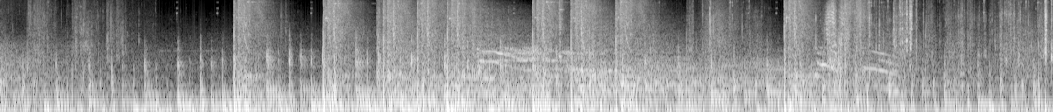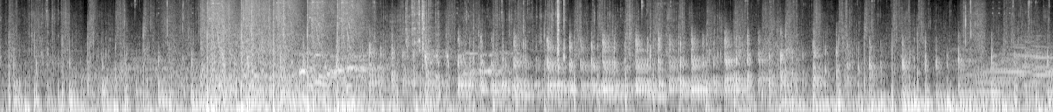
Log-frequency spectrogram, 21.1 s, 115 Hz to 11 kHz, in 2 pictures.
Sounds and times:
Music: 0.0 - 21.0
Outside, urban or manmade: 0.0 - 21.0.

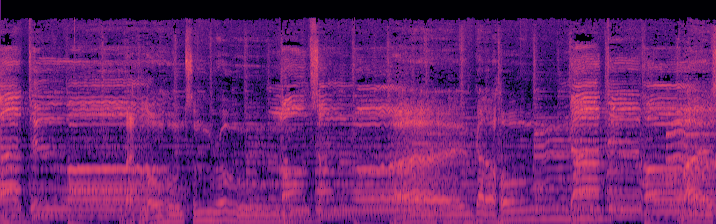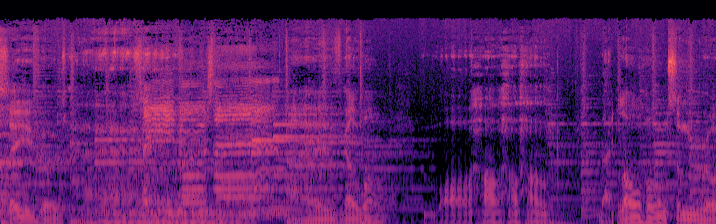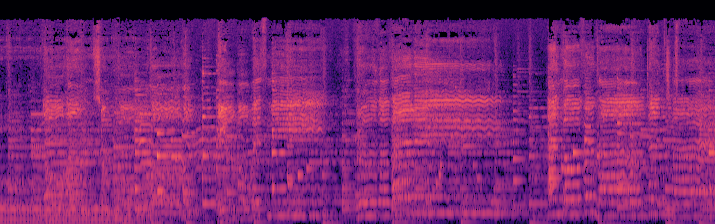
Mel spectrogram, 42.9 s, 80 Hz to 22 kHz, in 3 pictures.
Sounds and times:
Music: 0.0 - 42.9.

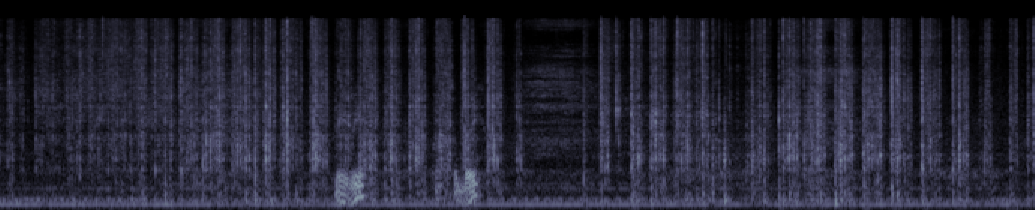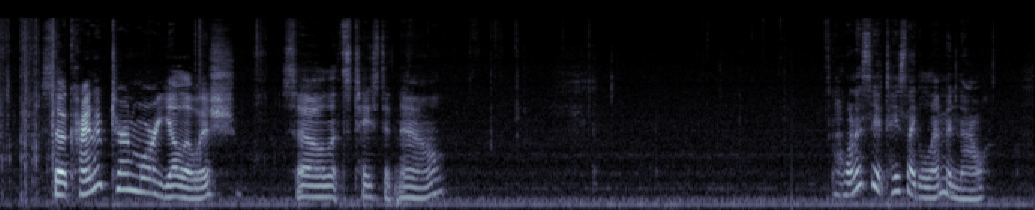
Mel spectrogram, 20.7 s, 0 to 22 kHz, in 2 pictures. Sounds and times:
Inside, small room: 0.0 - 20.7
Speech: 10.9 - 14.8, 18.7 - 20.3.

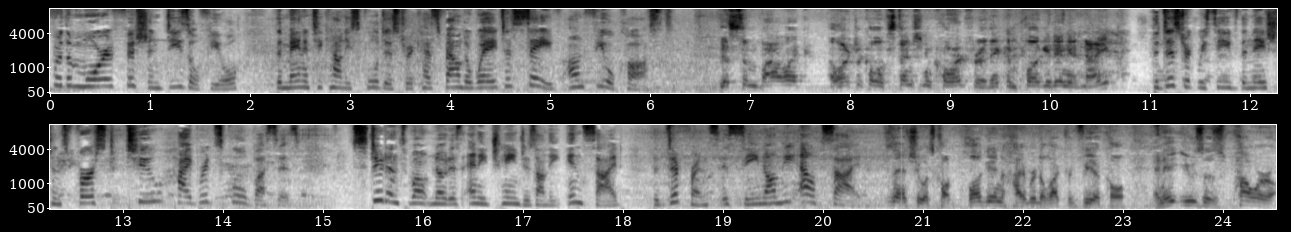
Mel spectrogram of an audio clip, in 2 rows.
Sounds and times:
Speech: 6.7 - 24.5.

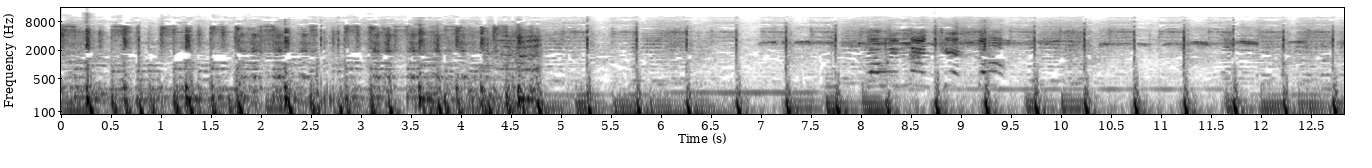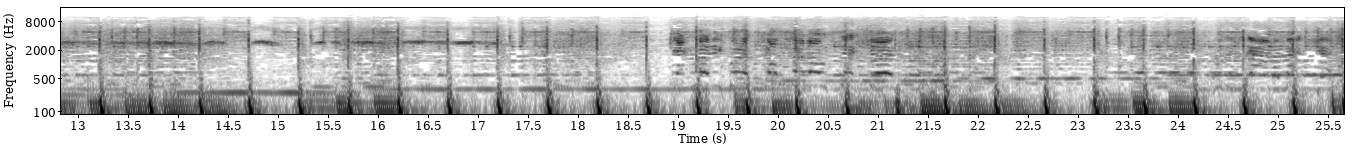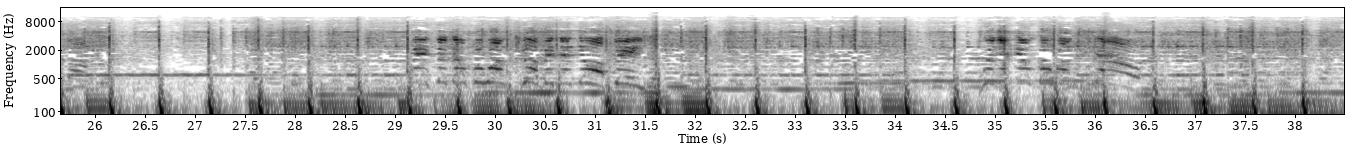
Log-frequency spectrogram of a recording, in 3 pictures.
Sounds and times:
Music: 0.0 - 38.4
Speech: 8.0 - 9.5, 19.0 - 21.2, 24.4 - 26.1, 29.2 - 31.6, 34.9 - 36.6.

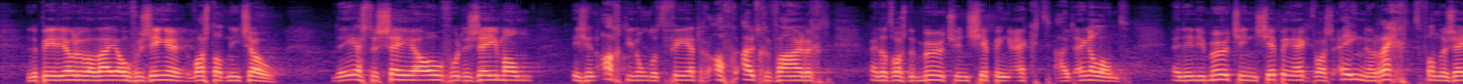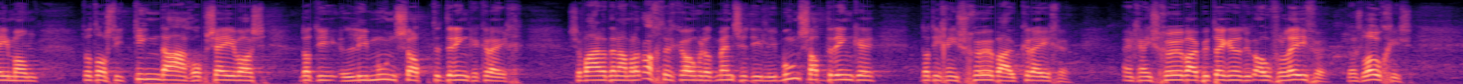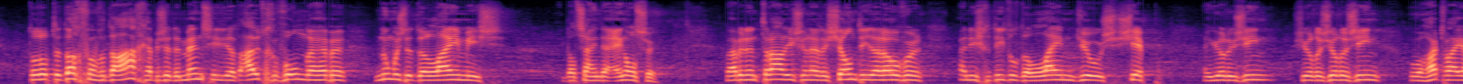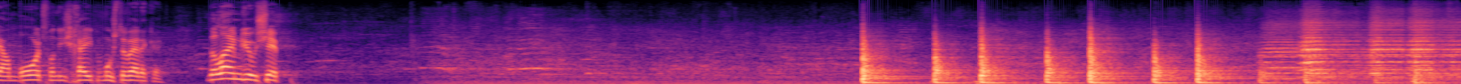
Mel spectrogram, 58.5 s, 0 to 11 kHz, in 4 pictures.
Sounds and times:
Speech: 0.3 - 28.8, 29.5 - 49.8.

